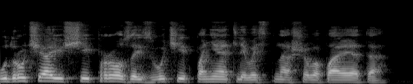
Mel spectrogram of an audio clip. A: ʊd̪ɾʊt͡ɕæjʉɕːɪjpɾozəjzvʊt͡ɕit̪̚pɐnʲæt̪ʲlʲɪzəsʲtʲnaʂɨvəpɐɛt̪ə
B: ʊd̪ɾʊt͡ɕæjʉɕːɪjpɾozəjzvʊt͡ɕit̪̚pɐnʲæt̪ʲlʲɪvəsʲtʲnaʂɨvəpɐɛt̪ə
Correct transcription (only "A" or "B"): B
